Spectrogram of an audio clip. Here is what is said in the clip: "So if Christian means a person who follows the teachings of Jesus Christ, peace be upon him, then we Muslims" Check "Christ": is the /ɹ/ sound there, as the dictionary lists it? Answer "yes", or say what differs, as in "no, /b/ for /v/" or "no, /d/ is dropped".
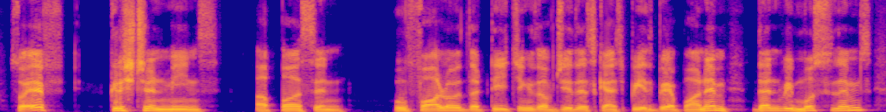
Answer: no, /ɹ/ is dropped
